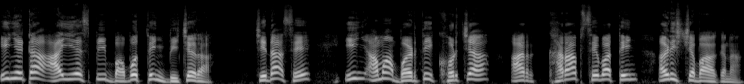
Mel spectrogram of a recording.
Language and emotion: Santali, angry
